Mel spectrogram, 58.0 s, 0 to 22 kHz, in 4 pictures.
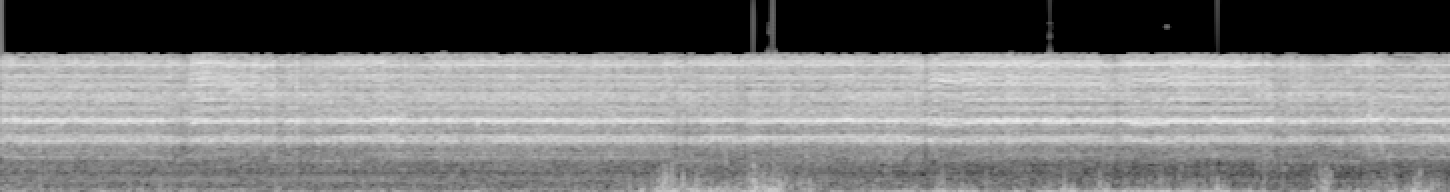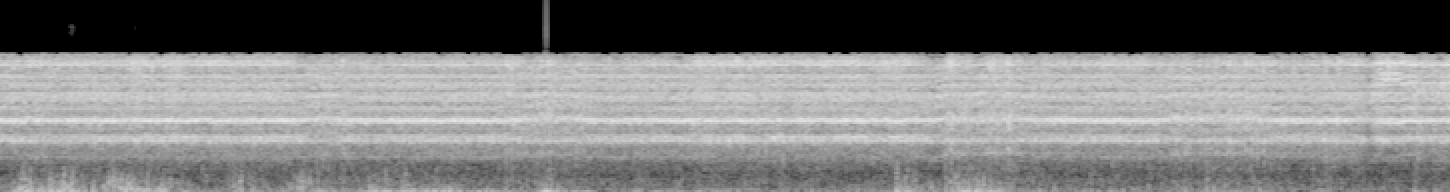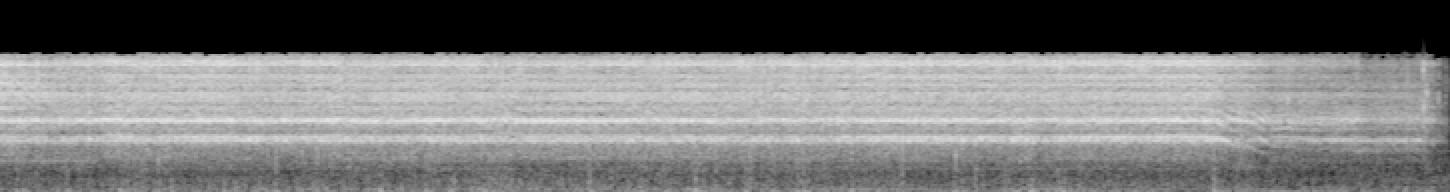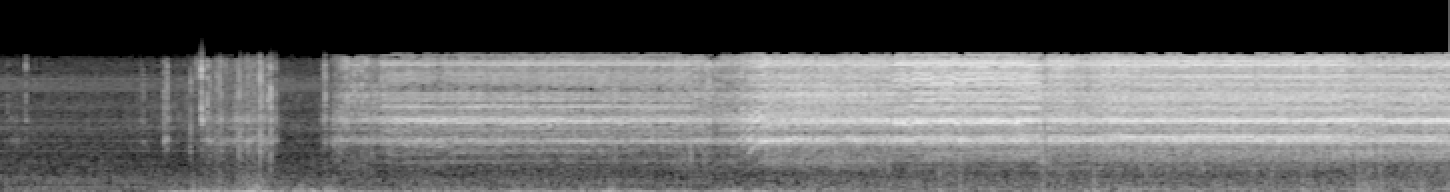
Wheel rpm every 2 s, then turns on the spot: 160, 160, 160, 160, 160, 160, 160, 160, 160, 160, 160, 160, 160, 160, 160, 160, 160, 160, 160, 160, 140, 50, 0, 30, 70, 110, 160, 160, 160.
none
